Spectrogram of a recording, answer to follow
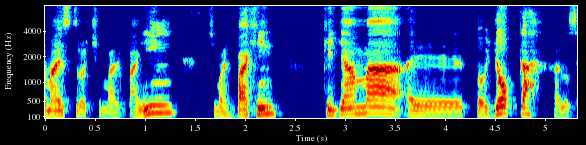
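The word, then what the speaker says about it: Chimalpahin: ¿Cómo se pronuncia, maestro? Chimalpajín, que llama Toyoca a los habitantes de esta tierra.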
